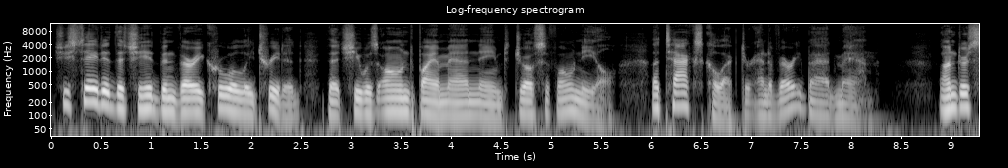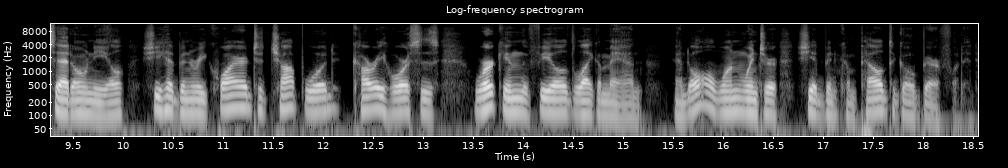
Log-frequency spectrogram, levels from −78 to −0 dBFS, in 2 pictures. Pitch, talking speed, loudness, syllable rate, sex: 110 Hz, 185 wpm, -20 LUFS, 5.0 syllables/s, male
